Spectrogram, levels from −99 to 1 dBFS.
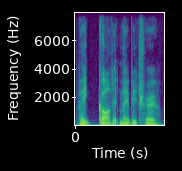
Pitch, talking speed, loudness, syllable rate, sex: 90 Hz, 270 wpm, -20 LUFS, 5.4 syllables/s, male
